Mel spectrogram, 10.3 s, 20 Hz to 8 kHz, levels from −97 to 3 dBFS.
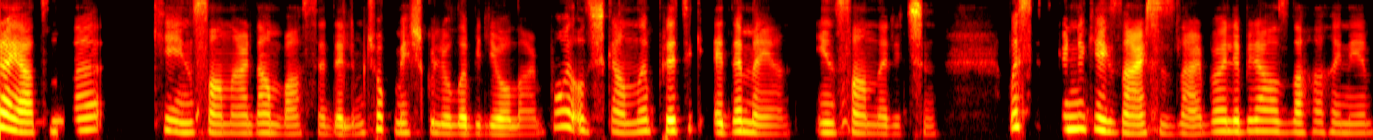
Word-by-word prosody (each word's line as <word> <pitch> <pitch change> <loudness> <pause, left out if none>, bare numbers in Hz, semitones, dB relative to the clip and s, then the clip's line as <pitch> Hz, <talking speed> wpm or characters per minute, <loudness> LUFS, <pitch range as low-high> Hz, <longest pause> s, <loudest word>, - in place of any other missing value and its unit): hayatındaki 225 0 +3 0.5
insanlardan 195 -3 +3
bahsedelim, 170 0 -8
çok 265 +3 -7
meşgul 200 0 -5
olabiliyorlar. 165 -2 -5
Bu 320 - -6
alışkanlığı 225 -5 -3
pratik 230 +4 +2
edemeyen 185 -4 -3 0.2
insanlar 195 -3 +1
için 170 0 +3 0.5
basit 315 +1 +8 0.2
günlük 270 0 +1
egzersizler, 185 -5 +3
böyle, 225 0 -2
biraz 225 -2 -5
daha 205 +1 -7
hani 195 -1 -13
200 Hz, 110 wpm, -24 LUFS, 180-225 Hz, 0.5 s, basit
